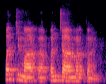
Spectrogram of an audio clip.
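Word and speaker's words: panchamrit: First of all, second, Palani Panchamratam. This Panchamrat, yes, this is correct pronunciation.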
